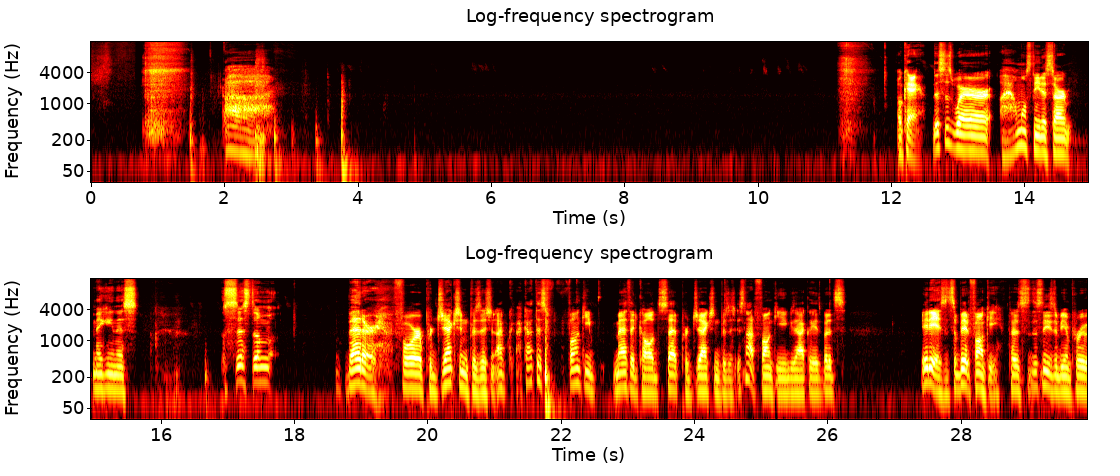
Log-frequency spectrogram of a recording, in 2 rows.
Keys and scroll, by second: 22.4-25.3 typing.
